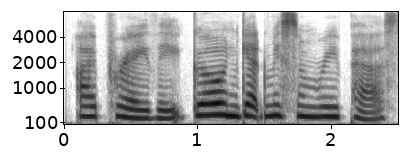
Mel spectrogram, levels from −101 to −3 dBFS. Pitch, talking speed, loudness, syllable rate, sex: 250 Hz, 215 wpm, -17 LUFS, 4.4 syllables/s, female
